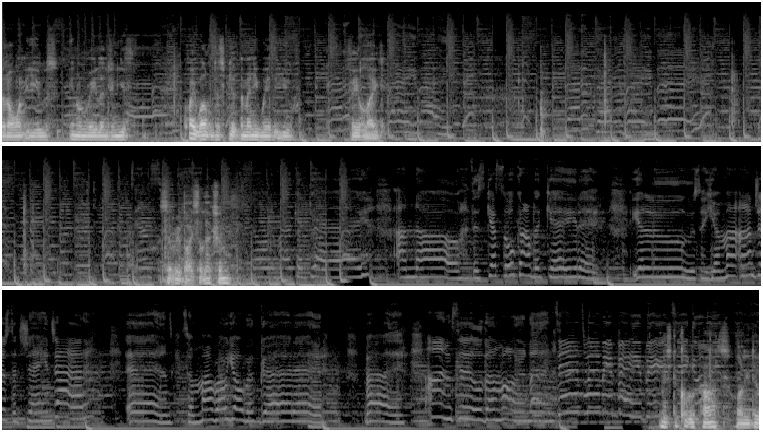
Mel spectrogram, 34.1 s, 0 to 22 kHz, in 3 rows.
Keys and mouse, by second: 2.8 Tab, 3.1 click, 5.0-6.2 drag, 9.3 shift+click, 11.8 p, 13.9 Tab, 16.0 click, 17.0 Tab, 19.5-22.8 typing, 24.1 p, 26.0 click, 26.8 Tab, 27.4 click, 28.7 h, 29.3 click, 29.7 h, 30.4 click, 31.8 Tab, 32.4 click, 33.4-34.1 l.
